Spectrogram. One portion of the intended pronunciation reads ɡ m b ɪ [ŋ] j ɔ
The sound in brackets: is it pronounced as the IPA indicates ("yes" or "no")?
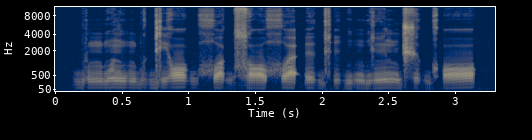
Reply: no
